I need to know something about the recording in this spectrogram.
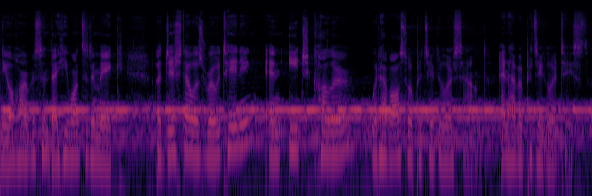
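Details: Voice lacking tone in a man with the neurological disease dystonia, which in his case causes uncontrollable neck movements and can affect other parts of the body; laryngeal dystonia (dystonic voice).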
